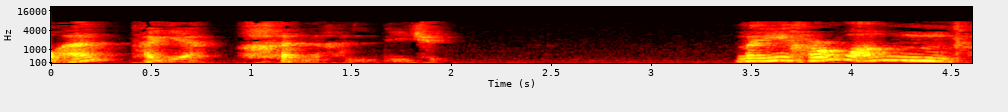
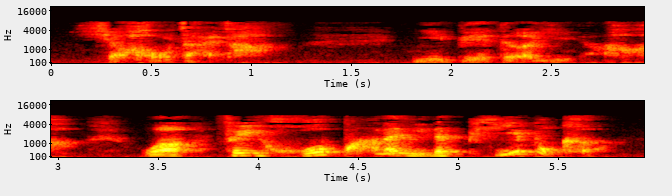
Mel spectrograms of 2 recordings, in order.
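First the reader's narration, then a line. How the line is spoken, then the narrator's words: Through gritted teeth. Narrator (Chinese): 罗万金咬牙切齿的说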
